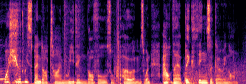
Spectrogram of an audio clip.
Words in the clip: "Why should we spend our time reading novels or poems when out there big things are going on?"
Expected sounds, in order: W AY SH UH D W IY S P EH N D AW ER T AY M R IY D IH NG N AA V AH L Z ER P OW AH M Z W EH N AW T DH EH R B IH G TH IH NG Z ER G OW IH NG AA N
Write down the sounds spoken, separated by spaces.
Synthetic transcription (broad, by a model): W AY SH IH D W IY S P EH N D AW ER T AY M R IY D IH NG N AA V AH L Z ER P OW AH M Z W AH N AW T DH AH R B IH G TH IH NG Z ER G OW IH NG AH N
